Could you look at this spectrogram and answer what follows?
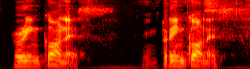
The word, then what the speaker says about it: Rincones: And then your last name is Rincon or Rincones? How do you pronounce it? – Rincones.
